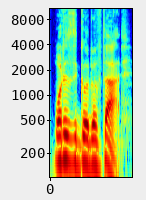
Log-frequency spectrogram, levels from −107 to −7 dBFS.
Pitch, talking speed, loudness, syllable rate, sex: 140 Hz, 350 wpm, -14 LUFS, 6.6 syllables/s, male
